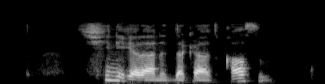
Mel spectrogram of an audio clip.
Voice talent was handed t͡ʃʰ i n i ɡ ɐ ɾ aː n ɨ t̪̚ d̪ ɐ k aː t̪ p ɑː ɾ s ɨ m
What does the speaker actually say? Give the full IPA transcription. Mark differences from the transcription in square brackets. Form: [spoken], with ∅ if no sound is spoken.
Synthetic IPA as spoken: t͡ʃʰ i n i ɡ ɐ ɾ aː n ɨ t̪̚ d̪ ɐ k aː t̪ [q] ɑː [∅] s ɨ m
